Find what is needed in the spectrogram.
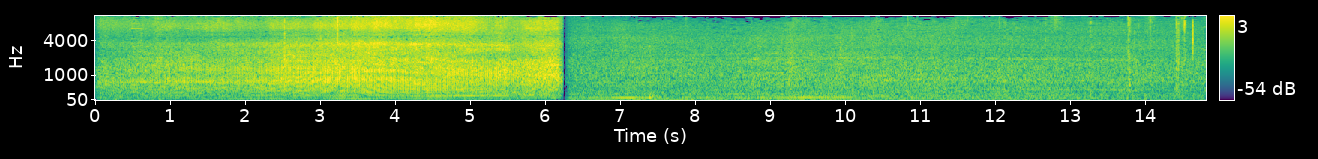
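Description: Street traffic: a motor vehicle passing close, its noise building to a peak, cut off suddenly about six seconds in and followed by steadier road traffic.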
